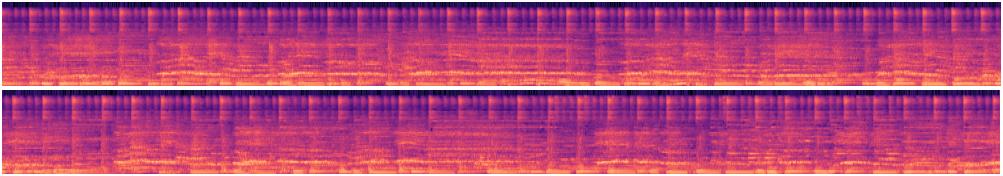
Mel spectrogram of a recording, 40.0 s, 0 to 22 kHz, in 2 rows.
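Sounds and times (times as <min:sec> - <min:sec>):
bass line: 0:00.0 - 0:39.9
congregation singing a hymn: 0:00.0 - 0:39.9
strummed guitars: 0:00.0 - 0:39.9.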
